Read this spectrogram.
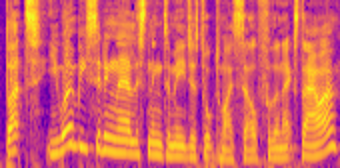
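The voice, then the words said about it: Semi-suave British accent. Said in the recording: “semi suave British accent”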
